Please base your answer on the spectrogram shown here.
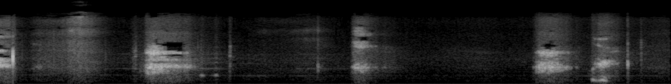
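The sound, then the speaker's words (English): Heavy breathing from a man catching his breath after climbing a hill: a few separate puffing, snorting gasps with quiet gaps between them. “Let me just get a good breath in because I just conquered that whole hill.”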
